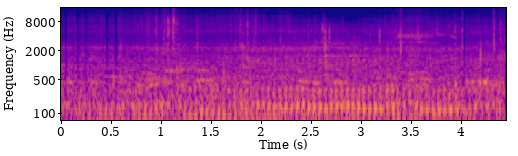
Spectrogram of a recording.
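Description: Small engine of a mini pocket bike running steadily, getting a little louder about two and a half seconds in.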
